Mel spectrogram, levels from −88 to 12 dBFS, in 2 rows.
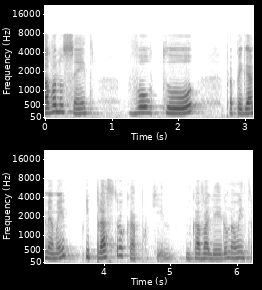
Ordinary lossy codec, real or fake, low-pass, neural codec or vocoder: none; real; none; none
